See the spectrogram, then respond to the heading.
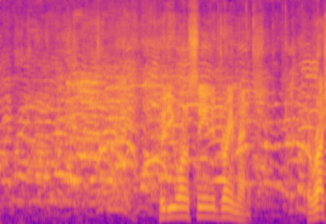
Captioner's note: crowd cheering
